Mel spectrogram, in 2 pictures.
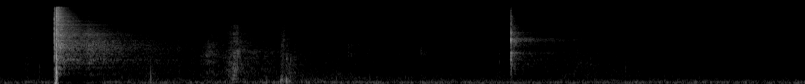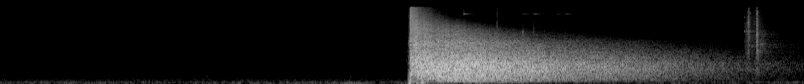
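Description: Glock 17 pistol firing 115 grain FMJ 9mm rounds into a bulletproof vest during a live test: a sharp report near the start, a softer pop around five seconds, then a loud close blast at twelve seconds with a long ringing decay.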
